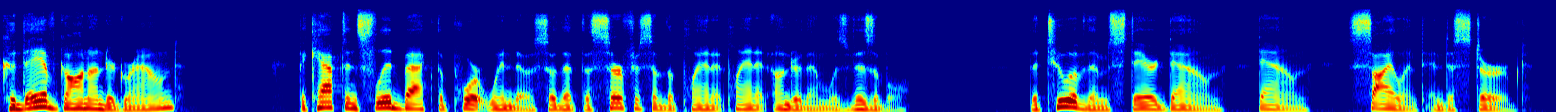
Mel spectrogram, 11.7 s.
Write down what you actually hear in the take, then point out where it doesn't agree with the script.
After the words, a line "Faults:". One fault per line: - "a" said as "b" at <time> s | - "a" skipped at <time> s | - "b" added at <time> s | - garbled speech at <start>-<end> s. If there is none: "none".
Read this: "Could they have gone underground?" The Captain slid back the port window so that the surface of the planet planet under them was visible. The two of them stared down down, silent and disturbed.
"Could they have gone underground?" The Captain slid back the port window so that the surface of the planet planet under them was visible. The two of them stared down down, silent and disturbed.
Faults:
none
